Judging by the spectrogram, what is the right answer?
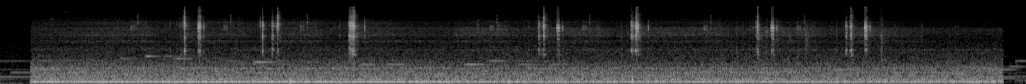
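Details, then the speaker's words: Broken hard drive connected to a computer via a SATA adapter makes sharp clicks, mostly in pairs about once a second, over a steady low hum; the read/write heads are out of control. "there is a clicking noise this means the drive read and right heads are out of control"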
